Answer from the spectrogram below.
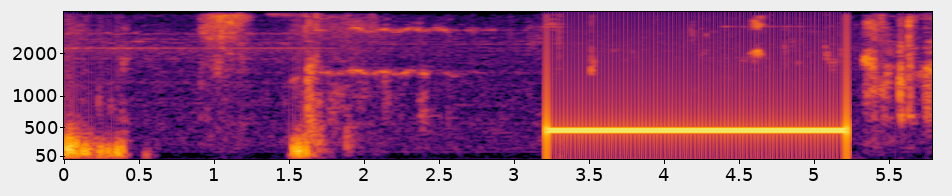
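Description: A loud, steady telephone busy signal tone sounds once for about two seconds, a flat electronic hum, preceded by faint clicks and handling noises and followed by quiet rustling.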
